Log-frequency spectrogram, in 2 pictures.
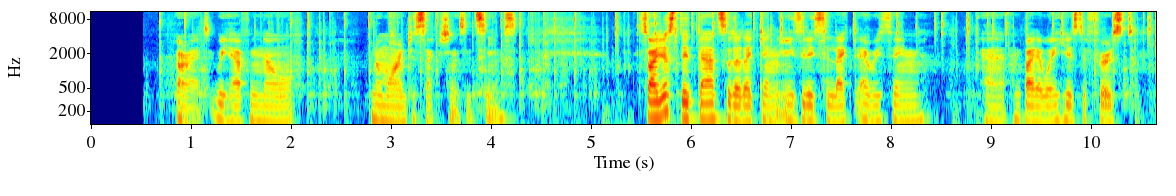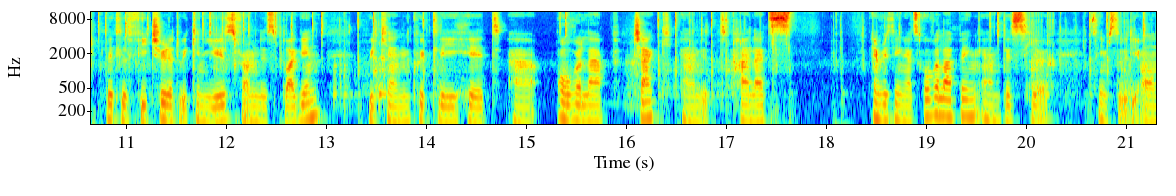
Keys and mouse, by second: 0.2 Tab, 0.3 Tab, 0.4 alt+a, 0.7 click, 2.1 middle click, 2.5 middle click, 3.4 middle click, 4.2 click, 4.6 click, 5.1 alt+a, 5.3-7.0 typing, 5.7 alt+a, 6.8 alt+a, 8.1 g, 8.7 alt+a, 8.8 b, 9.2 g, 10.1 click, 10.4 alt+a, 10.6 b, 11.1 g, 11.9 alt+a, 12.1 b, 12.5 g, 13.4 click, 13.9 click, 15.3 click, 16.3 middle click, 16.9 middle click, 17.5 alt+a, 18.1 l, 18.6 g, 20.4 a, 20.7 click, 21.1 alt+a.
